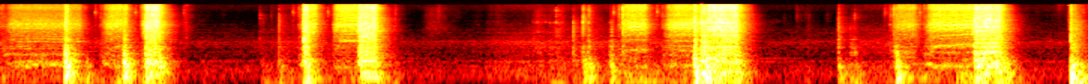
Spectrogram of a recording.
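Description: Cordless drill running in several short bursts of one to two seconds, its motor whine starting and stopping with brief pauses between.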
